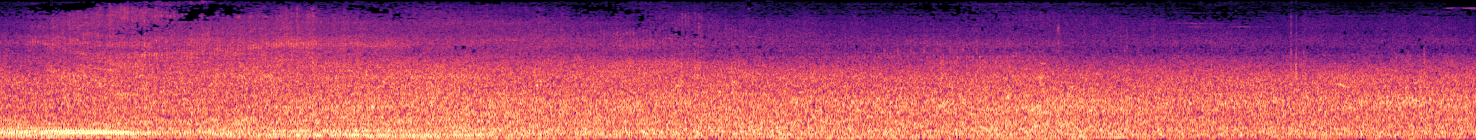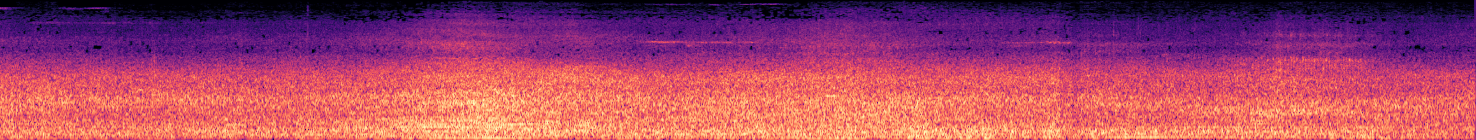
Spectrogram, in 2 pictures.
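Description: Road traffic: cars driving past on a city street, with one vehicle passing close about a second in and another about two-thirds of the way through.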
